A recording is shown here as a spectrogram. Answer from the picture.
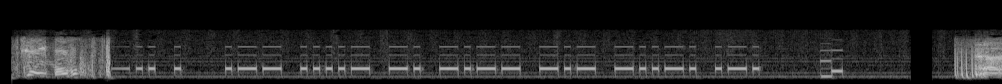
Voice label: qso rec simplex logic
